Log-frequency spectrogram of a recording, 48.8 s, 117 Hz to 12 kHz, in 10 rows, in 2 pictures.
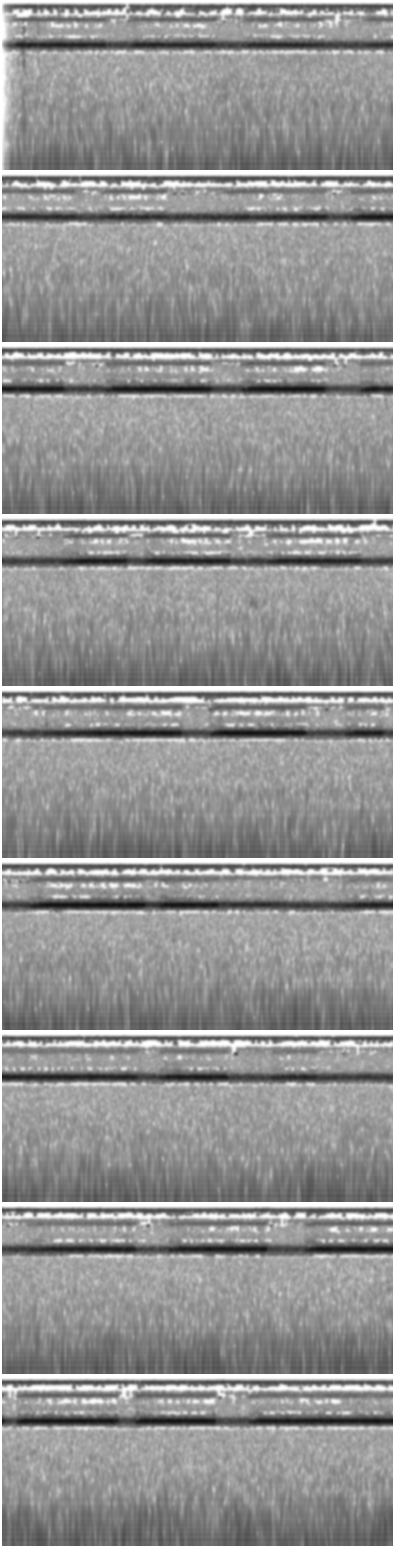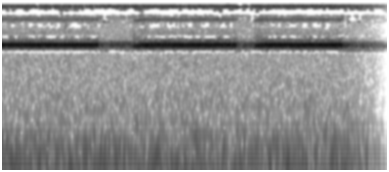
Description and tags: Grillen - viele Grillen, Nacht 1
Ambience with lots of crickets at night
Recorded at Vulcano, Italy
Version 1
ambience, cricket, field-recording, night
